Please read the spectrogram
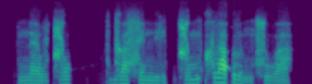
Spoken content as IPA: nɛː˧wt͡ɕo˥˩k̚ | dɯ˧a̯se˧n ji˨˩t̚t͡ɕo˦˥m kʰla˥˩ʔlɯ˩˦ŋsu˧a̯

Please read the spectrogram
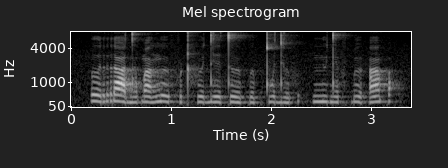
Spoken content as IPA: ə ra də̃ɓãŋø fəʈføde t̪ø pøptʷɛdʏf | n̪ydẽfɓøʔãp

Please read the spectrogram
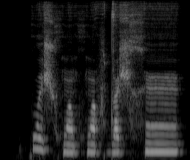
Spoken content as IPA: kʷeʃxʷãxʷãfdaʃ xẽ

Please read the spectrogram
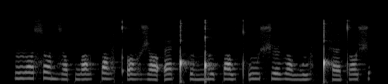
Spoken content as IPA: ɹɔ˦sɔ˦˨ nzɔ˨pwɑ˦vpɑ˦v kʼɔ˨vʒɑ˨ʔæ˦ ǃʰʊ˨ŋ͡ǃʊ˦˨ pɑ˦wtʼu˦ ʃə˞˦ ðɔ˨vwu˦v ǃʰæ˨tɔ˦ʃ

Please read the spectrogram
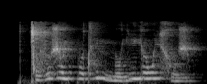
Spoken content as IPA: ǀɵ˨zu˥ʒo˦j po˦dʱi˥nːo˩ ji˥jɵ˥ wi˥xo˩ʒ

